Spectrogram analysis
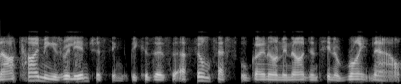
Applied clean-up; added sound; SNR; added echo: none; none; none; none.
